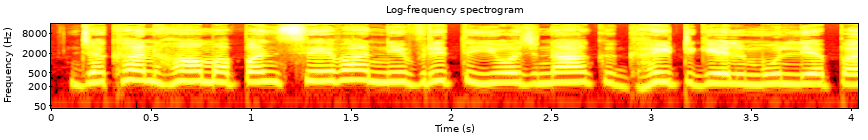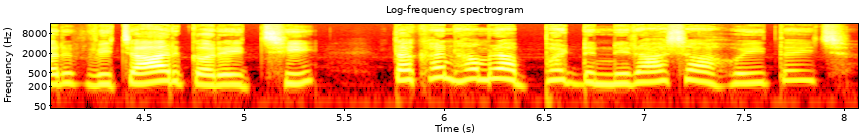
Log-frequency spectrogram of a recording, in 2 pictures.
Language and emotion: Maithili, sad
